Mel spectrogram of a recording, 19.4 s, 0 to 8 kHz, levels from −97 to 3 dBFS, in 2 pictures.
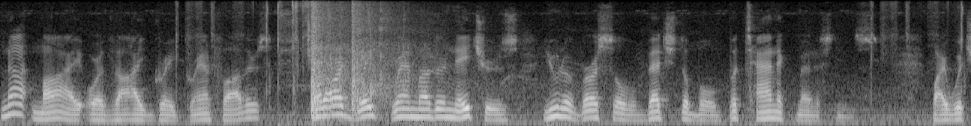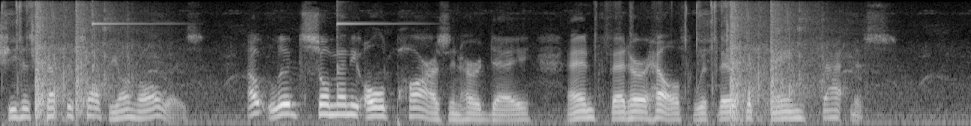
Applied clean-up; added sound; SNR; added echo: none; Marimba, xylophone + Gunshot, gunfire / Fireworks; 11 dB; none.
